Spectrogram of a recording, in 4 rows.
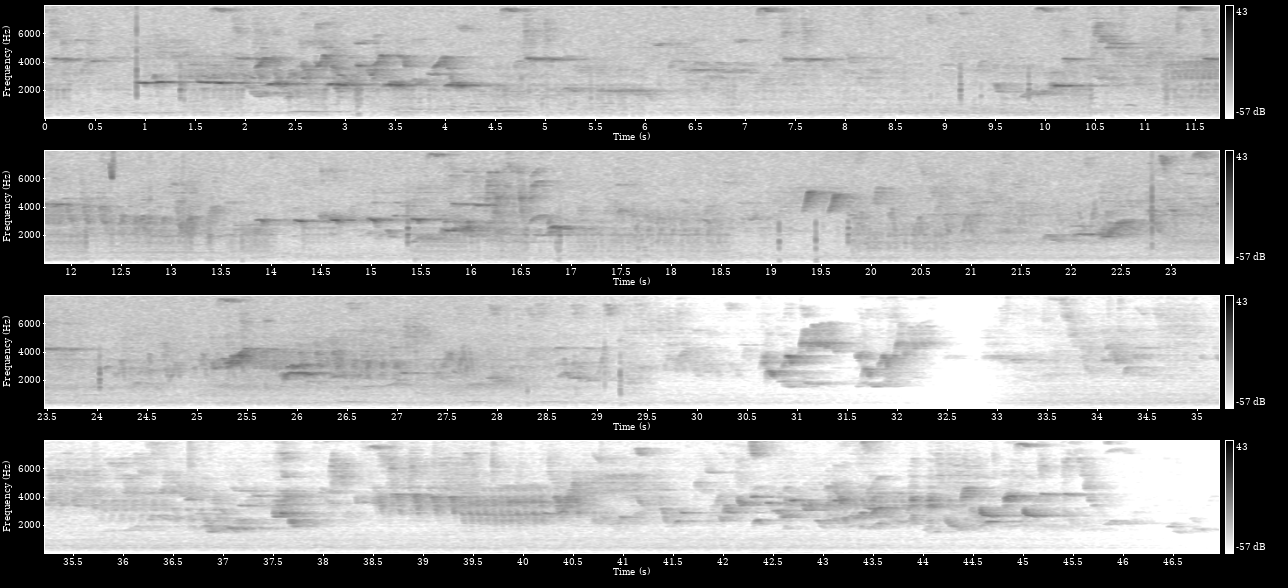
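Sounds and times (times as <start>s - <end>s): birds chirping and calling: 0.0s - 29.3s
steady background hiss: 0.0s - 29.3s.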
